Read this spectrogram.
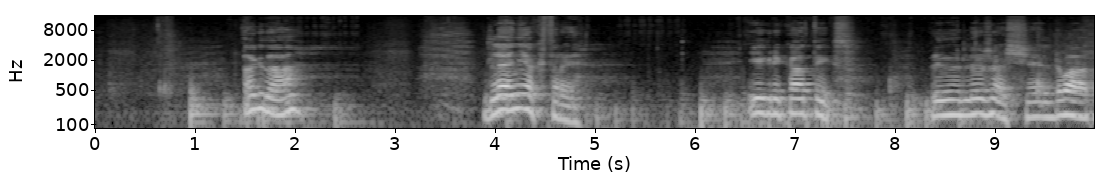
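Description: An elderly man speaks calmly into a microphone, pausing often.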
